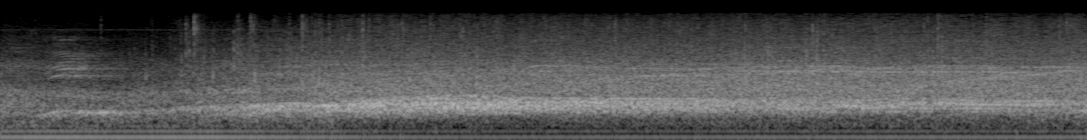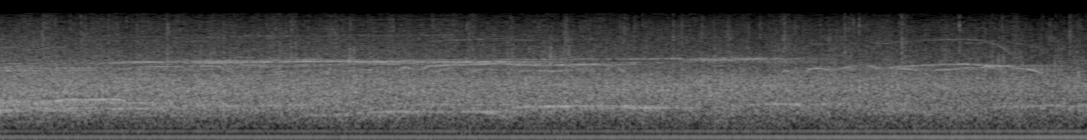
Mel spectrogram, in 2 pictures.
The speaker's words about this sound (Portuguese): Você está aplaudindo.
